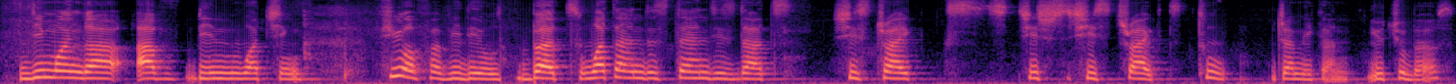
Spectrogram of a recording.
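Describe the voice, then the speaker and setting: Very slow and fairly even in intonation, the voice has a dark, mellow tone and a French accent. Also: woman, medium pitch for a woman. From France, of Central African parentage. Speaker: host's wife, guest. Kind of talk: casual chat. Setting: at home. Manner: halting.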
